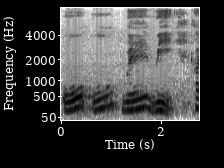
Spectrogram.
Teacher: 그리고 입술 모양에 따라서 나누어지는 모음들은 첫 번째 입술 모양이 동그랗게 튀어나오는 원순 모음이 있고요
